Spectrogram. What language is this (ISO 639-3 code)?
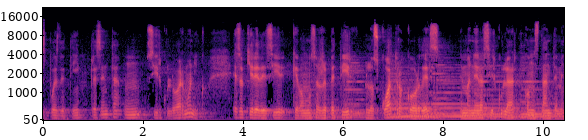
spa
